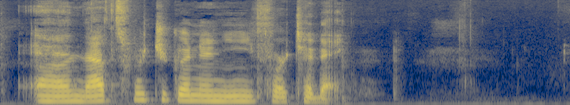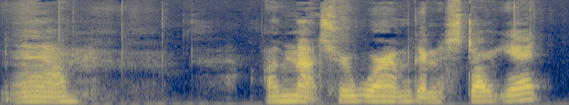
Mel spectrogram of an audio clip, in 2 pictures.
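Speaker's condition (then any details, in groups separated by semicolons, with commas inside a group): Cerebral palsy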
